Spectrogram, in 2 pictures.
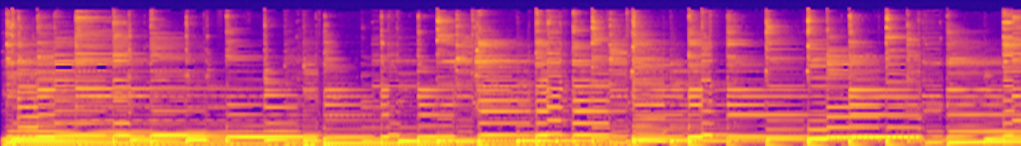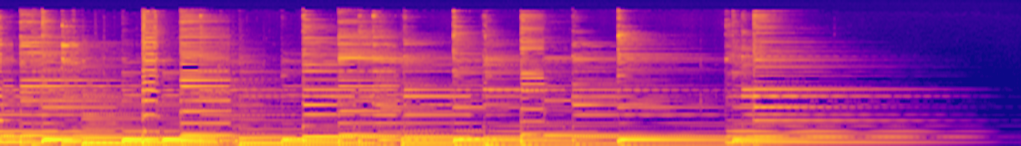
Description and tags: Guitar playing
I love good sound.
chords, guitar, instrument, music, rhythm-guitar, strings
